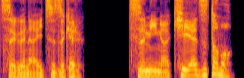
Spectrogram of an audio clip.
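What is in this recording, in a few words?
Voice variable chant, Japanese; dunarith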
